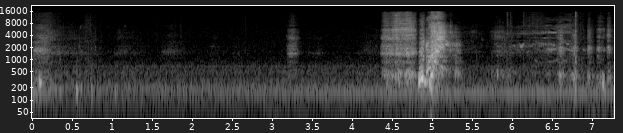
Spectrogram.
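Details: A single loud, abrupt sneeze in a quiet room, occurring as a tic in a person with Tourette syndrome: sneezing tic.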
